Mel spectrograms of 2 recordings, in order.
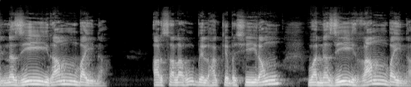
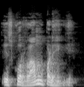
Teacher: اس کو رم پڑھیں گے کیونکہ آگے با آ رہا ہے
